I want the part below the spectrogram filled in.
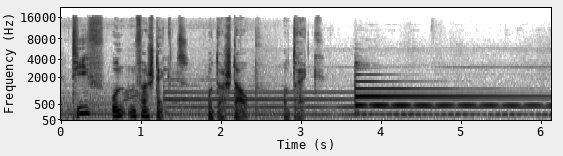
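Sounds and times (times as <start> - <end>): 
speech: 0.2 - 3.3
set of tuned altar bells ringing: 1.2 - 6.1.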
